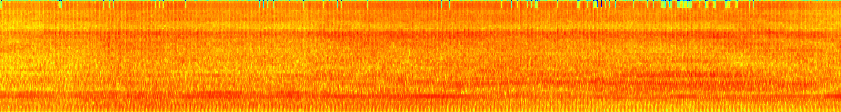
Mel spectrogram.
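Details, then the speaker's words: Neglected riding lawn mower, over ten years old, that smokes badly: the engine runs fast with an uneven, stumbling beat. The owner attributes the misfire to lack of oil. "if you listen you can hear a misfiring that's from lack of oil"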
